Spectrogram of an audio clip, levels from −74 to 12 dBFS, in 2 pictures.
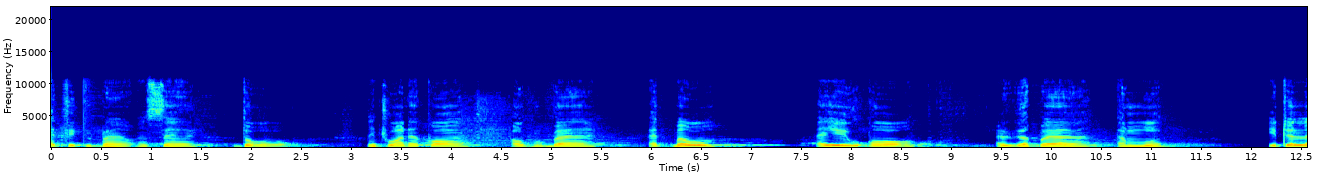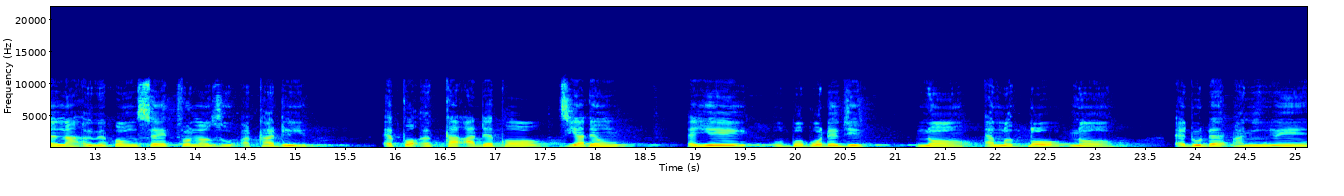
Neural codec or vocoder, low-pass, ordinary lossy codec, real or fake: codec, 44.1 kHz, 1.7 kbps, Pupu-Codec; 10.8 kHz; Opus, 64 kbps; fake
